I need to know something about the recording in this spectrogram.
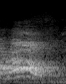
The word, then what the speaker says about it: rho: Kalau tekanan pada zat cair karena dipengaruhi oleh percepatan gravitasi, kedalaman, dan massa jenis, maka didapatkan P sama dengan ini bacanya Rho.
